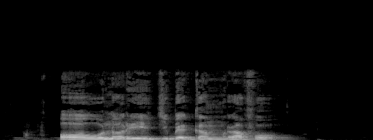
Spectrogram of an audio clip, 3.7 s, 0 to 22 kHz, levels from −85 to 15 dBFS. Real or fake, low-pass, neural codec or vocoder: real; 10.8 kHz; none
